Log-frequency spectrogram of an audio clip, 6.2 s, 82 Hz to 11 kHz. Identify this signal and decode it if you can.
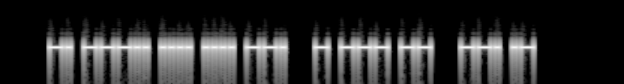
Morse code, heard as a keyed tone, about 28 wpm, 700 Hz. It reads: N8HHG TOM GA
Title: K1USN SST QSO Practice - 28wpm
